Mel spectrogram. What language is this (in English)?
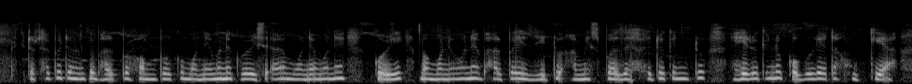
Assamese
